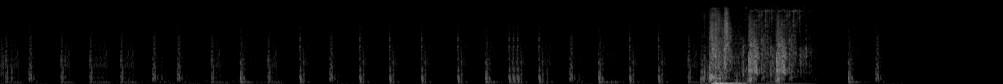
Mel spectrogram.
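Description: Footsteps tap quickly and steadily on a hard surface.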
